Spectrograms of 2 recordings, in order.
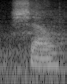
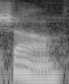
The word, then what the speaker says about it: Kjell: My name is Shell. Like you'd find me on a beach. 3 letters are the same. That's right. Right? Good. Well, Shell, we are glad you're here with us at the podcast.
